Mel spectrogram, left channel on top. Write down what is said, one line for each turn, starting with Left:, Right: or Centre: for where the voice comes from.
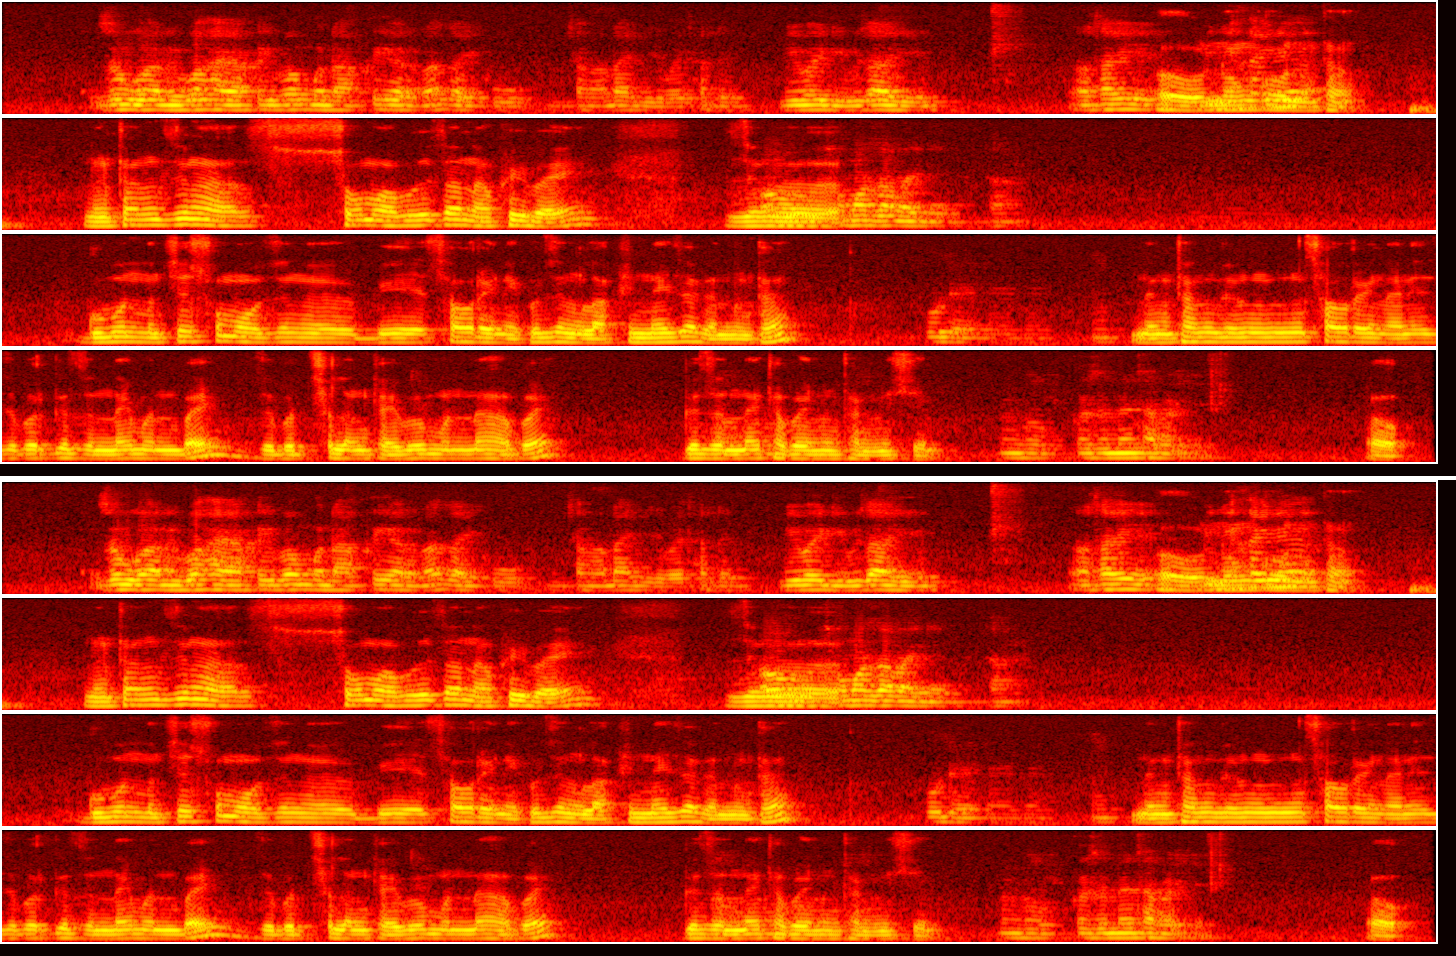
Right: जौगानोबो हायाखै बा मोनाखै आरोना जायखौ बिथाङा नागिरबाय थादों बेबायदिबो जायो । नाथाय
Left: औ
Right: बिनिखायनो
Left: नंगौ नोंथां नोंथां जोंहा समाबो जाना फैबाय जोंङो
Right: औ समा जाबाय दे नोंथां
Left: गुबुन मोनसे समाव जोङो बे सावरायनायखौ जों लाफिननाय जागोन नोंथां ।
Right: नोंगौे दे दे दे ।
Left: नोंथांजों सावरायनानै जोब जोबोर गोजोननाय मोनबाय । जोबोद सोलोंथाइबो
Right: दे
Left: मोननो हाबाय गोजोननाय
Right: औ नंगौ
Left: थाबाय
Right: नोंथां
Left: नोंथांनिसिम ।
Right: नंगौ गोजोननाय थाबाय दे
Left: औ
